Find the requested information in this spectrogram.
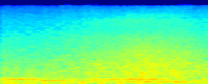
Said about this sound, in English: And the waves from the ocean are coming in and moving out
